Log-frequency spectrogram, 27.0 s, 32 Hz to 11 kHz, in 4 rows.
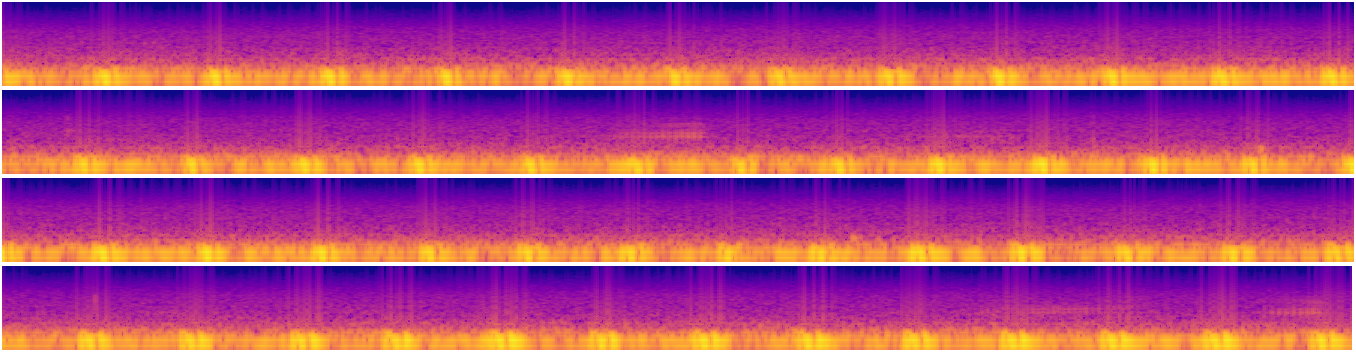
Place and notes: Pergola, Malvern, UK - Malvern, Worcestershire, UK
From an overnight recording using a very inexpensive contact microphone secured under the roof of my garden pergola. Directly above is a hen mallard incubating eggs. Very luckily the mic must be under her body registering the pulse. The planking is 10mm thick. Notice how quicly her heart changes pace. Strangely other sounds are picked up too. Possibly the wooden roof is acting as a diaphragm as well as a conductor. You may have to increase the volume to hear this recording well. I am hoping to record the eggs hatching later around 17th April.
England, United Kingdom, 1 April 2021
